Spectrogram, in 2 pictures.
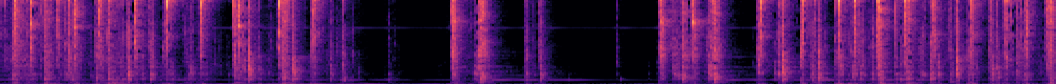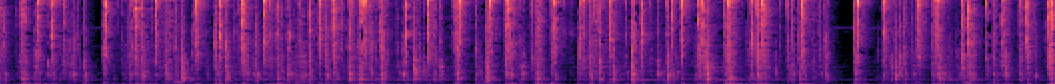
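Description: Fingertips with long acrylic nails type on a light-up, typewriter-style mechanical keyboard with round plastic keycaps. The result is a fast, steady stream of sharp, bright plastic clicks with very little low end and almost no ring, and a brief pause partway through before the typing resumes.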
